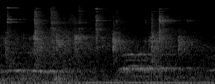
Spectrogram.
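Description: A cat's paws and claws tapping and skittering on a tile floor as it pounces about, a few quick clicks in a row.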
